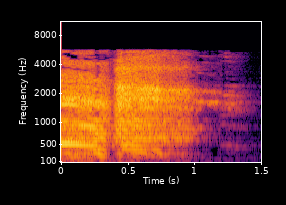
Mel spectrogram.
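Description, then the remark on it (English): A voice imitates the breathing of a tired swimmer doing the front crawl improperly, without rolling: two quick, harsh gasping inhales back to back, fading out, then a brief breath at the very end. Fairly loud, with no talking. “He was not rolling, so the breathing is not there and the technique is not there. So he's going like this.”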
